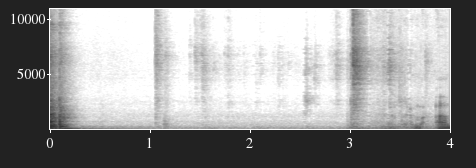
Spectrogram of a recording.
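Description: Pliers and a piece of stiff solid 14-gauge copper wire being handled on a cutting mat. One sharp knock at the start is the loudest sound, then a faint click about a second in and a short clatter about three seconds in.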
